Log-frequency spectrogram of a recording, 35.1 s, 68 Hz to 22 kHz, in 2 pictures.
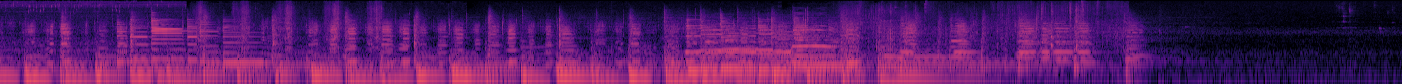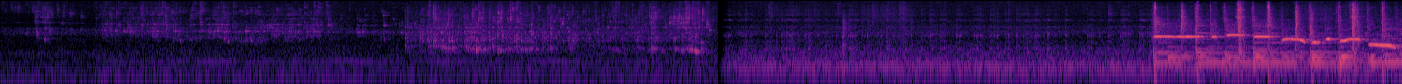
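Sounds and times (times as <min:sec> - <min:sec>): steady low hum: 0:00.0 - 0:12.8
water splashing into container: 0:08.2 - 0:14.5.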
